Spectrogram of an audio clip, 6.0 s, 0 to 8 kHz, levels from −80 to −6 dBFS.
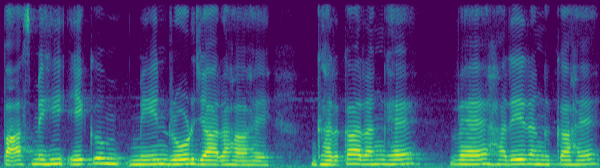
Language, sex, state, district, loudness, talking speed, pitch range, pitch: Hindi, female, Bihar, Katihar, -15 LUFS, 180 wpm, 200-220 Hz, 210 Hz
